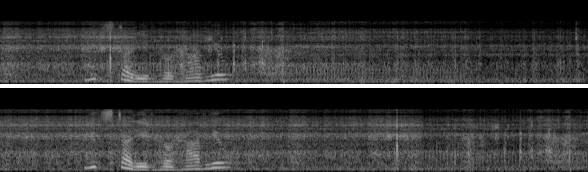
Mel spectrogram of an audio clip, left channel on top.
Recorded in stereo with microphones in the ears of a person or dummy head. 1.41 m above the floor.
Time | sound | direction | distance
0.8 | a woman speaking | 40° right (ahead or behind) | 0.6 m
